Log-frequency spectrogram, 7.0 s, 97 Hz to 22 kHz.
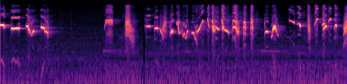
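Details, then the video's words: Oriental magpie-robin gives a short whistled phrase, falls silent for a moment, then bursts into a long run of rapid, varied whistles and sharp chips that rise and fall. "សំលេងសត្វល្វាចេកច្បាស់ល្អណាស់ (30នាទី) / Good sound of magpie (30 minutes)"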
